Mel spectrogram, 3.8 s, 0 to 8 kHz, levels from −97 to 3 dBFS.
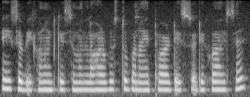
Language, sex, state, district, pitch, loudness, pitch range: Assamese, female, Assam, Kamrup Metropolitan, 235 Hz, -15 LUFS, 235-245 Hz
